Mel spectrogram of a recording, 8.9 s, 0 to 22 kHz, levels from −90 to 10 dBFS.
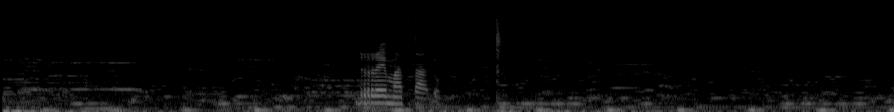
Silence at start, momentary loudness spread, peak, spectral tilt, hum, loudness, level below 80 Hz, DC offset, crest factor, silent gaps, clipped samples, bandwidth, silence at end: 0 s; 15 LU; -36 dBFS; -6 dB/octave; none; -60 LUFS; -62 dBFS; under 0.1%; 22 dB; none; under 0.1%; 15 kHz; 0 s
